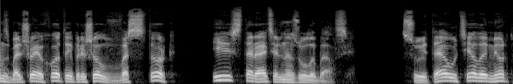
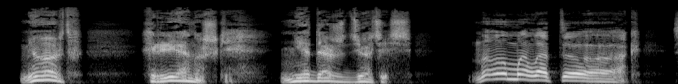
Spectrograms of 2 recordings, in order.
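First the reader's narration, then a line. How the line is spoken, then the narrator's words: Angry hoarse rasp. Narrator (Russian): Откашлявшись, Геральт зло прохрипел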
